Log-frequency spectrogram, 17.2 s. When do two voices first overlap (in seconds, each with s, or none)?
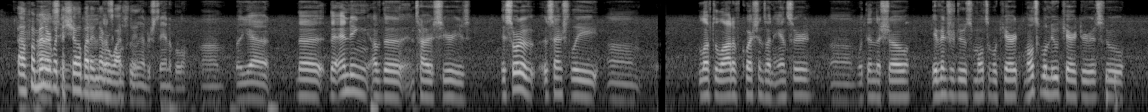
0.6 s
